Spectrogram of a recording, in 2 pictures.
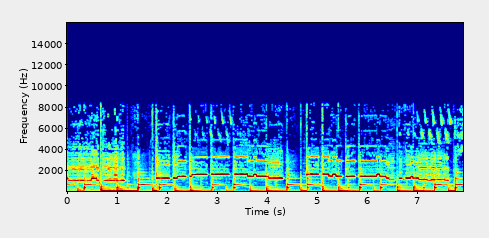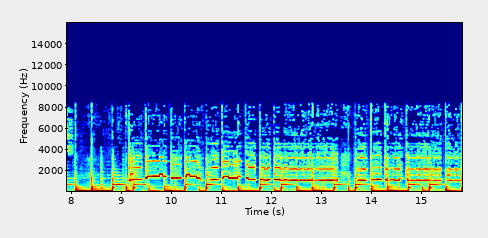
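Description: A shepelai flute carries a plaintive, wavering melody over a steady, pulsing low beat. The music plays loud and continuous throughout, with no voices.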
